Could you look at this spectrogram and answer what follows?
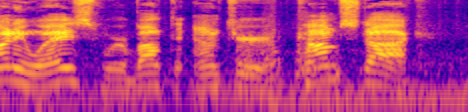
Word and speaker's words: Comstock: So anyways, we're about to enter Commtock. Pronounced Commtock.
